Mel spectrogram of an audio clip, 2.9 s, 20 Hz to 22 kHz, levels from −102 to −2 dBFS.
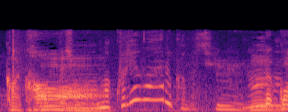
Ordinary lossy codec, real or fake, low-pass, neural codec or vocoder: none; real; 7.2 kHz; none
